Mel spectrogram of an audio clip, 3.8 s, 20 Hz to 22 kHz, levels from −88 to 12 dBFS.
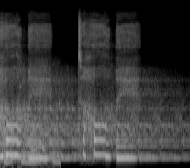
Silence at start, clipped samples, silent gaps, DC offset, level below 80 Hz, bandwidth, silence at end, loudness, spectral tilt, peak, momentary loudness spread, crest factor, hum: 0 s; under 0.1%; none; under 0.1%; -70 dBFS; 16.5 kHz; 0 s; -27 LUFS; -4 dB/octave; -6 dBFS; 20 LU; 20 dB; none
